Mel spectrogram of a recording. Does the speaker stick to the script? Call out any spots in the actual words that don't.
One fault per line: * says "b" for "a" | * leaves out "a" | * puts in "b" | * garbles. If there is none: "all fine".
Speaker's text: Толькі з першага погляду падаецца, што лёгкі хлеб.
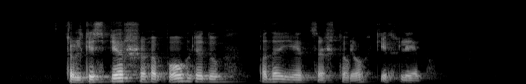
all fine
